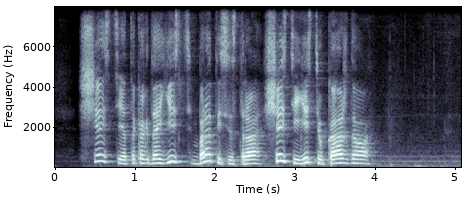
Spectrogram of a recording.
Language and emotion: Russian, positive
